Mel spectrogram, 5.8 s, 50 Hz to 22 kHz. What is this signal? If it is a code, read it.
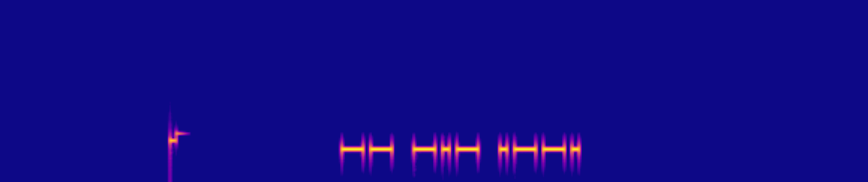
Morse code, heard as a keyed tone, about 25 wpm, 700 Hz. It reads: MKP
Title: USA Call Sign Postfixes - 3 Letters 25wpm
